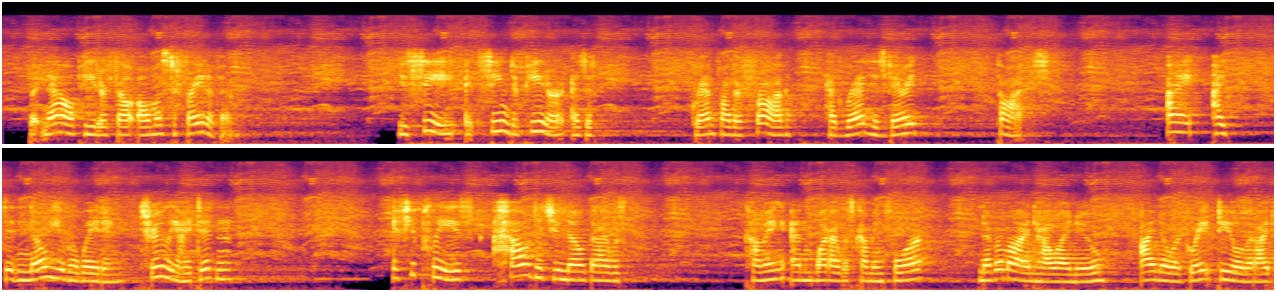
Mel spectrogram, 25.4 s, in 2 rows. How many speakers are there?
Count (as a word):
one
